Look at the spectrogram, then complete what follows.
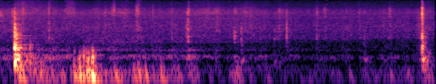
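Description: Hands working at a grain bin's sheet-metal discharge fitting: a sharp knock, about a second of scraping and rustling, then scattered light ticks and a sharp click near the end.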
